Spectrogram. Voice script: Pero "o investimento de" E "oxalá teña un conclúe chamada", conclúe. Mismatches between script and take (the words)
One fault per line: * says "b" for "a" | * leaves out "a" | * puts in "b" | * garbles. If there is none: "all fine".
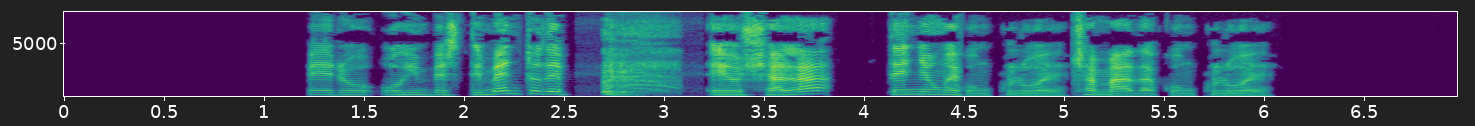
all fine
